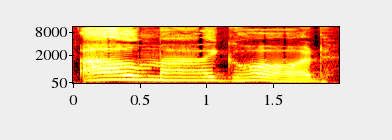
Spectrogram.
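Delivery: very slow, high, posh British lady; hammed-up British lady accent. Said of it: "Like a British lady".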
